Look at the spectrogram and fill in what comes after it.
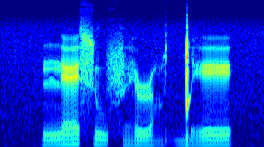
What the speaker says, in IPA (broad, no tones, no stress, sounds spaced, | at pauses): n ɛ s u f ɛ̤ ɹ ɑ̤ ɡ͡ǃ e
